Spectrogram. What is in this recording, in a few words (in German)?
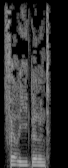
"verriegelnd", german; adjectives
